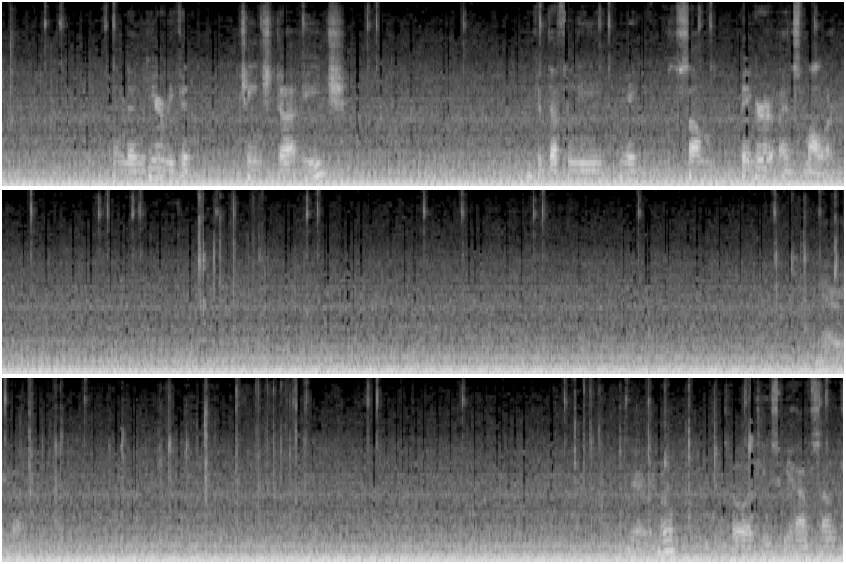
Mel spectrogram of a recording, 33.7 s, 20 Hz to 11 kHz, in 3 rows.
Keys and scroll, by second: 0.0-1.1 typing, 13.9-14.6 d, 14.6 w, 15.0 w, 21.2-26.7 typing, 25.7 Escape, 26.0 Escape, 30.0 Escape, 30.2 Escape, 30.4-32.8 typing.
